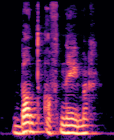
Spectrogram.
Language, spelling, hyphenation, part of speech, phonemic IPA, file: Dutch, bandafnemer, band‧af‧ne‧mer, noun, /ˈbɑnt.ɑfˌneː.mər/, Nl-bandafnemer.ogg
- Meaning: tyre lever, tire iron (for bike wheels)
